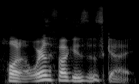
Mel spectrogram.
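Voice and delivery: ordinary talk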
